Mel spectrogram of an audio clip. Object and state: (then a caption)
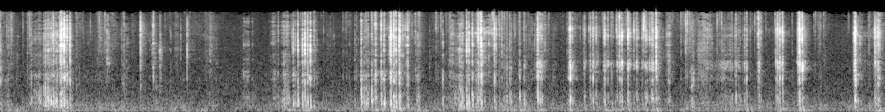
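Dry soap bar scraped with a blade. A utility knife blade cuts and scrapes crumbly flakes off a solid, dry purple soap bar held in the hand. The clip is a run of bright, crisp scraping and crunching strokes, some long and some short, with almost no low end. Each stroke stops dry, with no ring after it.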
